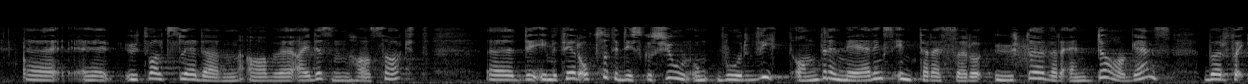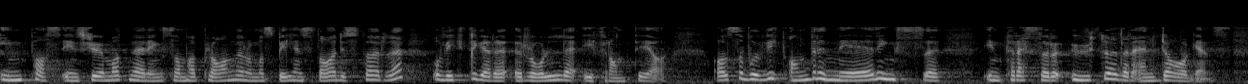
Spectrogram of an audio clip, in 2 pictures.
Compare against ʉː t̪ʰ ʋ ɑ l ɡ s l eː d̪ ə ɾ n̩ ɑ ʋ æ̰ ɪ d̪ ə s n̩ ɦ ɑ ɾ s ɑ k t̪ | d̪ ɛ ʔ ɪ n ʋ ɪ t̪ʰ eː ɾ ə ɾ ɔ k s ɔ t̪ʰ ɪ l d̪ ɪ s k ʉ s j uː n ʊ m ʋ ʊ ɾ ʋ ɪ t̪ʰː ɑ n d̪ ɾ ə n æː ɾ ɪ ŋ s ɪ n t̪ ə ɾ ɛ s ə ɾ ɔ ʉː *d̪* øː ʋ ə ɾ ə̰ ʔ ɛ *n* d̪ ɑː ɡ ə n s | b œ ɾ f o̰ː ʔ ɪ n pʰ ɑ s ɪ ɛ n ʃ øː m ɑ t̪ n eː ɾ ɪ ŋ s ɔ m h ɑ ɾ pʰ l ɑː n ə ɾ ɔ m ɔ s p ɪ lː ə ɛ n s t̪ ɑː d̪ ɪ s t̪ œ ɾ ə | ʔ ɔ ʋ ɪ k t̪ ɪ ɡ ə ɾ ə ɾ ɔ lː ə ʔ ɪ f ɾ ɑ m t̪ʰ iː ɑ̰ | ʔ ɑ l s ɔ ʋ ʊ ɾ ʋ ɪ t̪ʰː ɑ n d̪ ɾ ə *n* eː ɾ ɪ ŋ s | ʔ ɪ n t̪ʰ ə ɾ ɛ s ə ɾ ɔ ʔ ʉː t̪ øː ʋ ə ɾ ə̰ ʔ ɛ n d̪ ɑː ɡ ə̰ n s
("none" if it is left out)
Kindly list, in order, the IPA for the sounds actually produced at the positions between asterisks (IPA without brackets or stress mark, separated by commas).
t̪, n, n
